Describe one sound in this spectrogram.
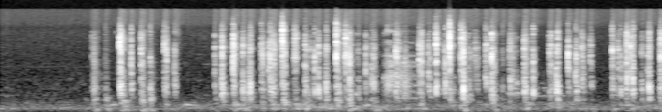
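Keys on a keyboard click quickly as someone types.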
